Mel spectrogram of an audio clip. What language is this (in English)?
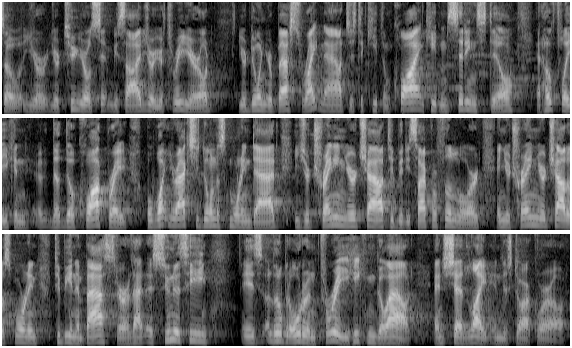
English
